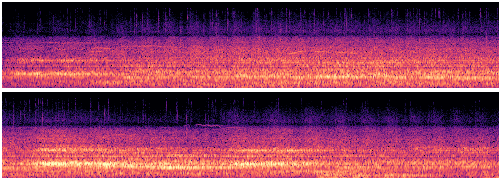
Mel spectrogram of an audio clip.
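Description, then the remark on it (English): A dense football crowd roar of away fans of Eddie Howe's team cheering at the final whistle, steady and loud, with sung or shouted tones running through it and a surge of louder cheering midway. “And when the whistle goes, it is us you can hear.”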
